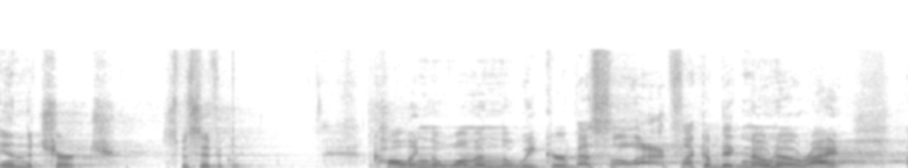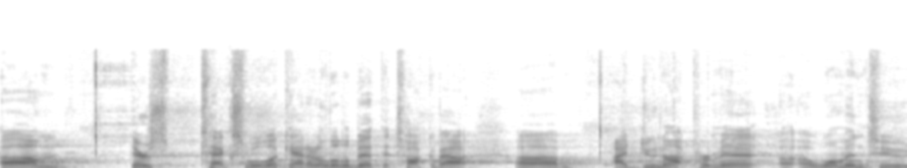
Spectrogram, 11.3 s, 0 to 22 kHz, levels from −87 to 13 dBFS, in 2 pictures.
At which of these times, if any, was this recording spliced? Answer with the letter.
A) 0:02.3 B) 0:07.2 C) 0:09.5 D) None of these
A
